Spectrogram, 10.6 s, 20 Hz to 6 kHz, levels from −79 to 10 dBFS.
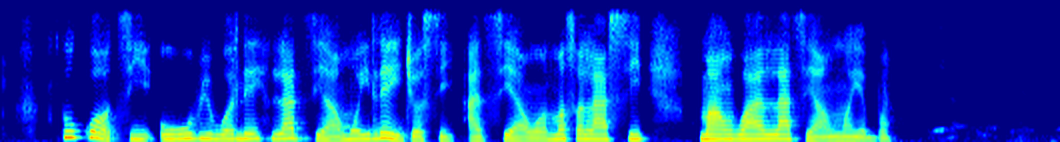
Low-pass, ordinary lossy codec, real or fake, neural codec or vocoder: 5.4 kHz; Opus, 64 kbps; fake; codec, 24 kHz, 0.9 kbps, WavTokenizer, large speech release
